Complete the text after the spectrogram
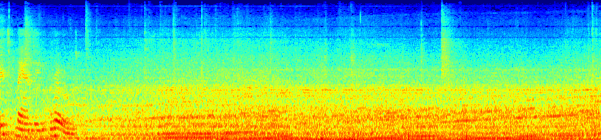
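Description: A bus engine hums and drones steadily as the bus drives along.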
